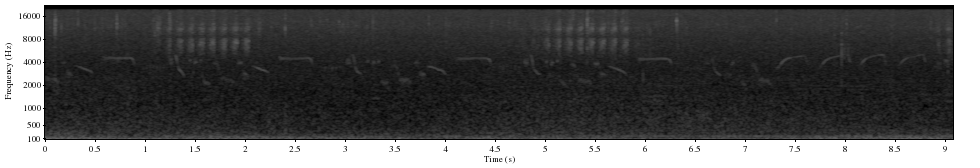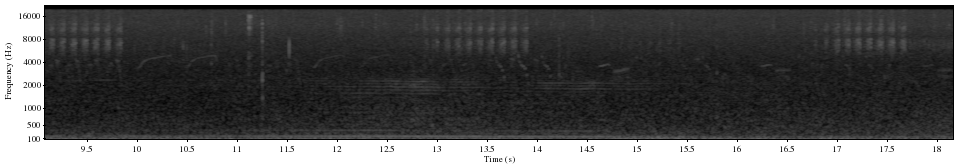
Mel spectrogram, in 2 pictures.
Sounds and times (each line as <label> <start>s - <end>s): large plane up high 10.5s - 18.1s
